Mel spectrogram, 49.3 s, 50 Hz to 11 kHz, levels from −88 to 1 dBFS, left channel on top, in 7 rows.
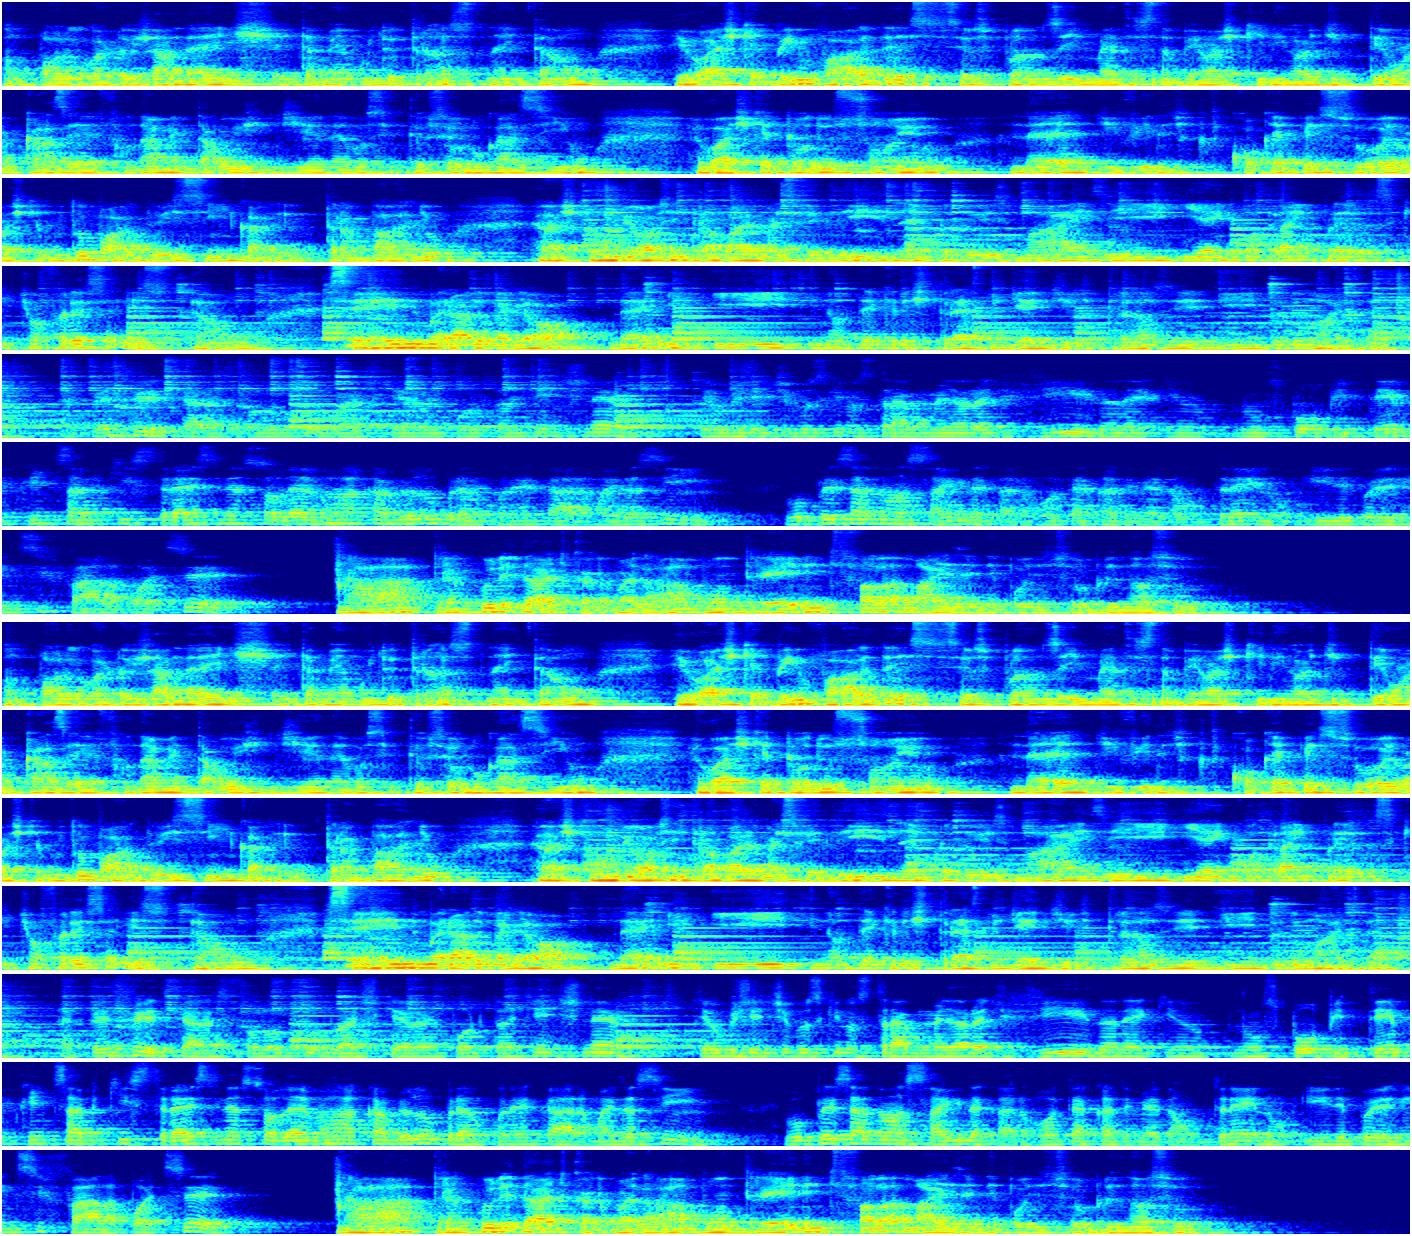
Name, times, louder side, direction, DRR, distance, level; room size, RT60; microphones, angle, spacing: voice 1, 0.0-28.1 43.9-48.2, right 1 dB, 10° right, 1 dB, 0.5 m, -26 dB
sound 1, 17.0-32.0, left 1 dB, 60° left, 1.5 m, -40 dB
voice 2, 28.4-31.3 31.6-38.7 39.1-43.4, right 3 dB, 80° right, 5 dB, 0.6 m, -34 dB
4.2 x 3.0 x 3.4 m, 0.81 s
head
